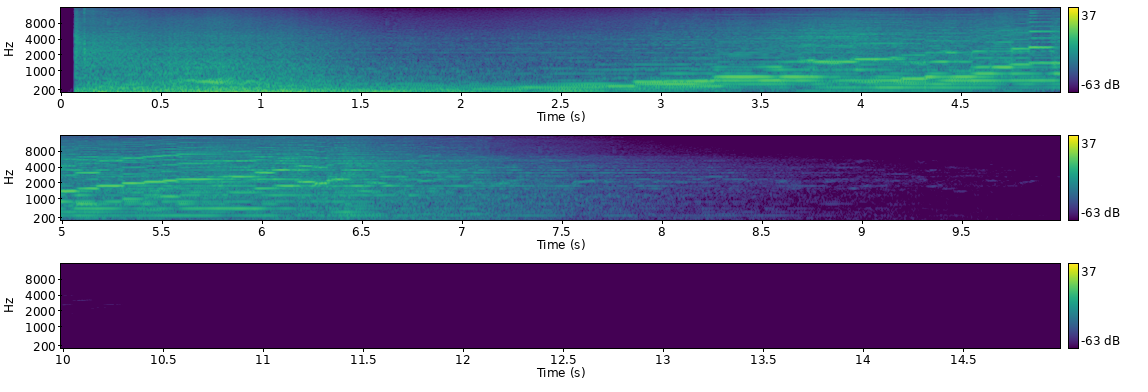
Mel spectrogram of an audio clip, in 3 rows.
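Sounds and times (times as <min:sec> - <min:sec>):
futuristic winning sound victory fanfare: 0:00.8 - 0:08.4.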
